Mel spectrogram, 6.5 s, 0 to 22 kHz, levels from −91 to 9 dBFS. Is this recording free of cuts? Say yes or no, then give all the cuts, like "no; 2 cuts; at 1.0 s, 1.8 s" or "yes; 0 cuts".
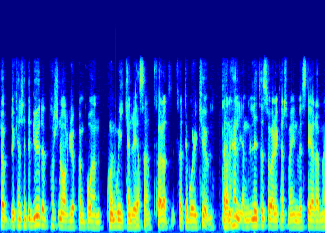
no; 3 cuts; at 2.1 s, 3.0 s, 4.3 s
